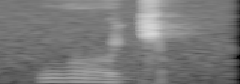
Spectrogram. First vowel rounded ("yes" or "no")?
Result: yes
